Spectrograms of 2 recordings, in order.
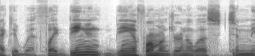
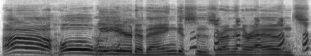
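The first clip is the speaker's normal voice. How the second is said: put-on Scottish accent; 7 semitones higher, 11 dB louder than usual. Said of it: "with my really bad Scottish accent".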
